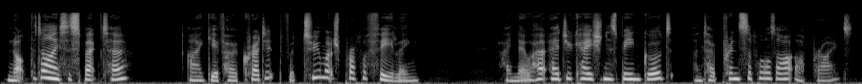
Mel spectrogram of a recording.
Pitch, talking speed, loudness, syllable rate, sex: 225 Hz, 175 wpm, -21 LUFS, 5.5 syllables/s, female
